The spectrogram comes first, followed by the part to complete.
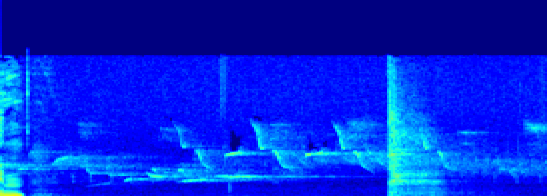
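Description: Faint songbirds singing in the forest: many short, high whistled notes and glides. A brief soft noise comes about three seconds in.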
